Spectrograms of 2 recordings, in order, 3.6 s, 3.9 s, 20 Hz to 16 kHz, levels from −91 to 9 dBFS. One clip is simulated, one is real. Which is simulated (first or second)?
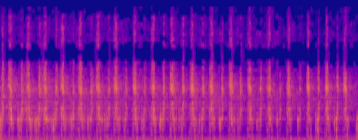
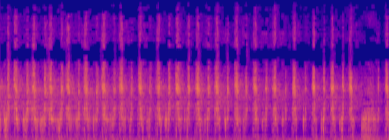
first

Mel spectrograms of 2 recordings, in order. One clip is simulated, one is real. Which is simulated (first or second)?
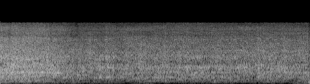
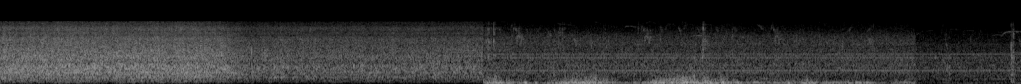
first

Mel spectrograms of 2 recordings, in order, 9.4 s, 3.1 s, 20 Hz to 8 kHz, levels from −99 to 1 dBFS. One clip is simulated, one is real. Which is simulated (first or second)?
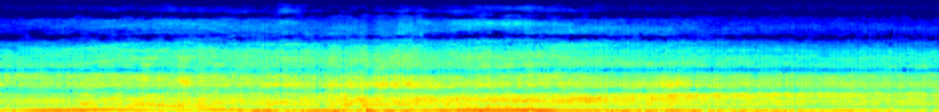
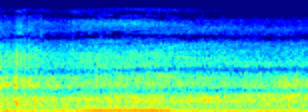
first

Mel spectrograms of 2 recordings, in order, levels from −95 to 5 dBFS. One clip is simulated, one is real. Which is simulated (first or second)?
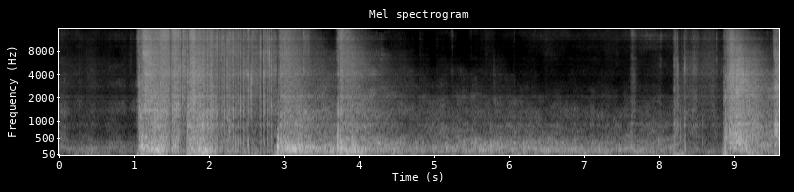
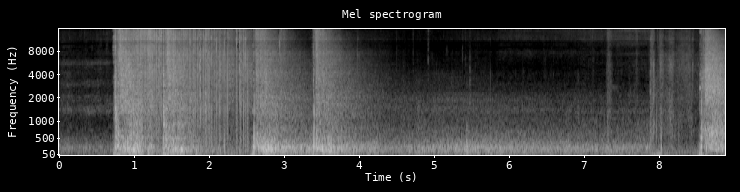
first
